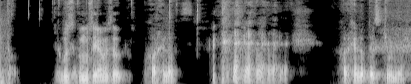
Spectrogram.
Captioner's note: laughs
